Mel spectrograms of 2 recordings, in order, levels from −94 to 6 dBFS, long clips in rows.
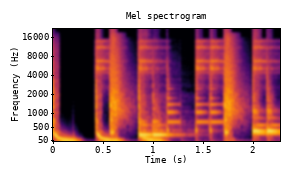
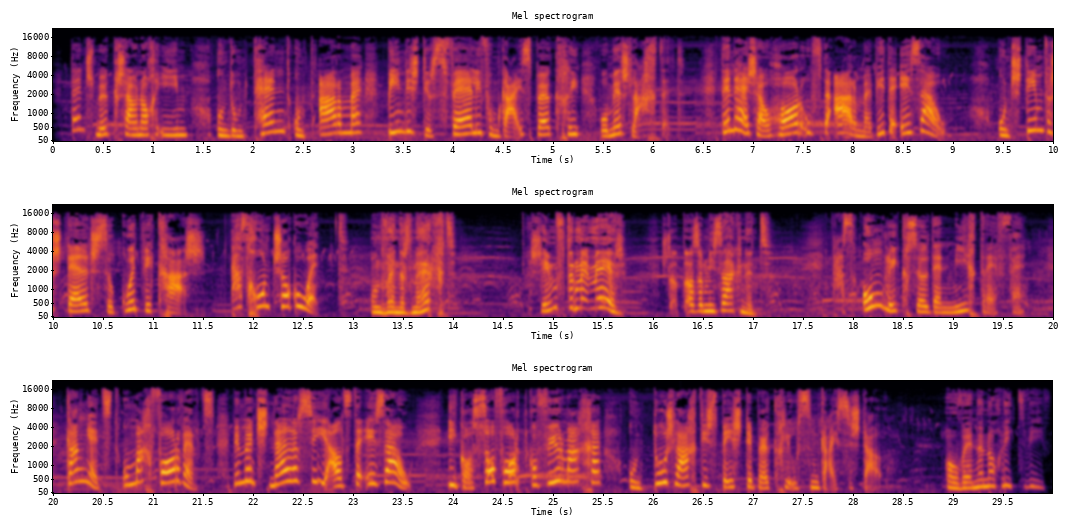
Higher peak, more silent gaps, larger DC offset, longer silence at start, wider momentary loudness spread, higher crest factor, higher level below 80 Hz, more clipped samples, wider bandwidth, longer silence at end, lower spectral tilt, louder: about the same, 0 dBFS vs 0 dBFS; neither; neither; second, 0 s vs 0.2 s; second, 6 LU vs 12 LU; second, 8 dB vs 16 dB; first, -18 dBFS vs -58 dBFS; first, 4% vs under 0.1%; first, over 20 kHz vs 16.5 kHz; about the same, 0 s vs 0.1 s; first, -4 dB/octave vs -2.5 dB/octave; first, -8 LUFS vs -15 LUFS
